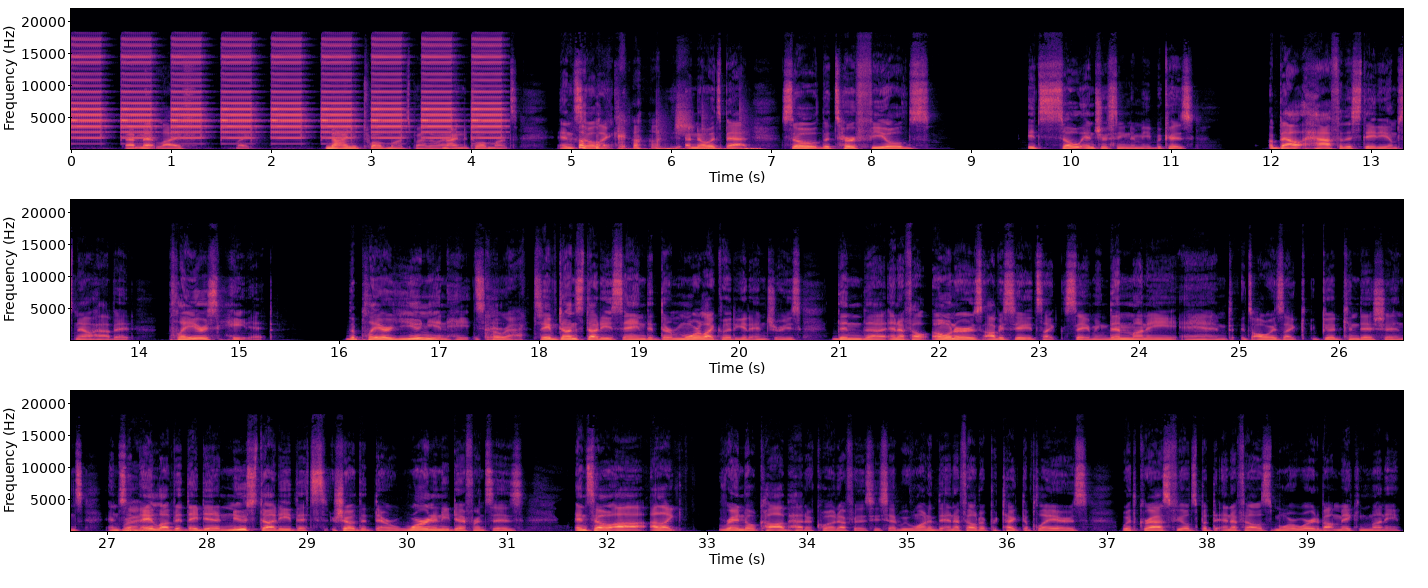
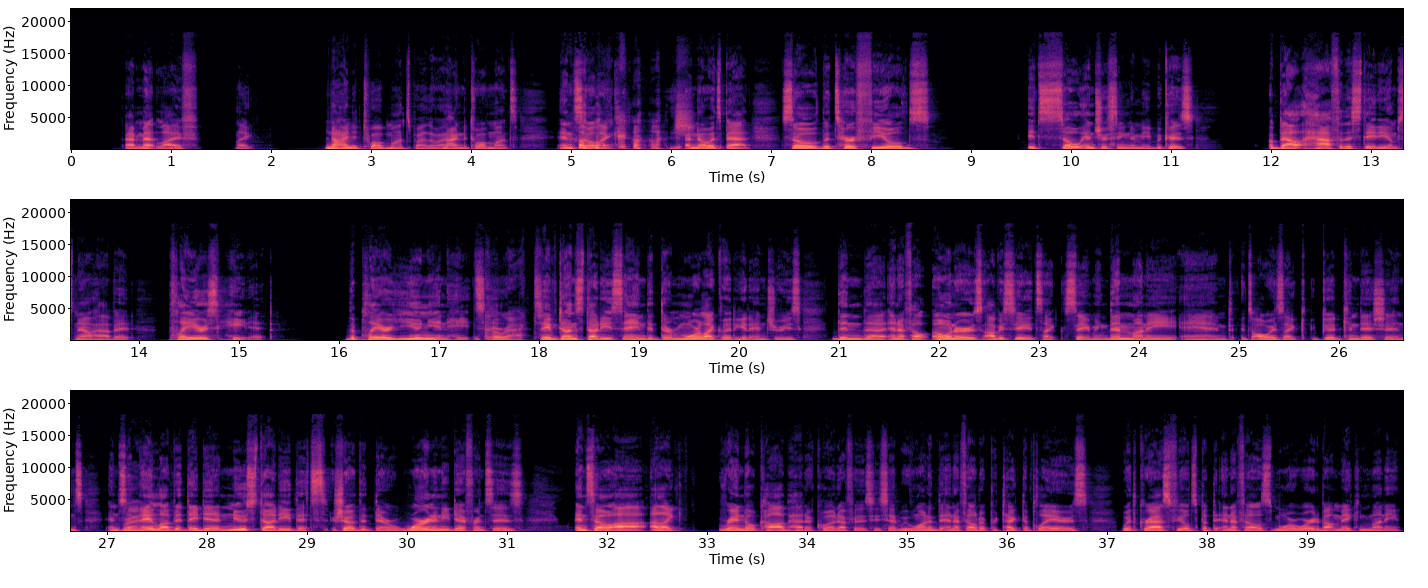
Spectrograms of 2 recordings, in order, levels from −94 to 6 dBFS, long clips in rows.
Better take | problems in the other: second | alarm; loud; until 4.5 s; peak 5 dB above the speech // footsteps; noticeable; from 5.5 to 7 s; peak 8 dB below the speech

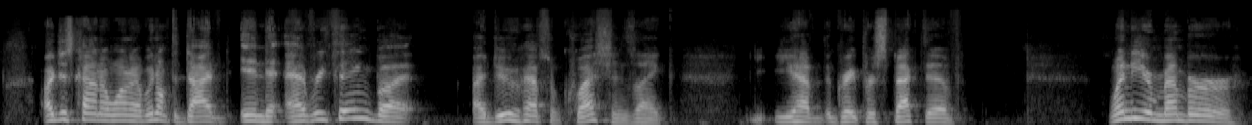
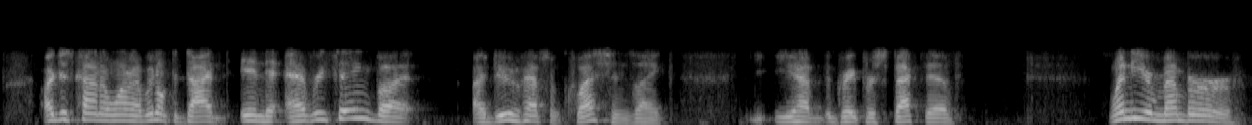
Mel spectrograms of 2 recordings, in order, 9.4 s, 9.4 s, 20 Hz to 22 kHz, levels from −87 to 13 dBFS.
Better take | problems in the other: first | garbled, watery; badly; nothing above 4 kHz; slightly in the first

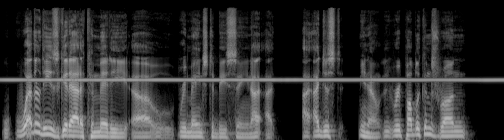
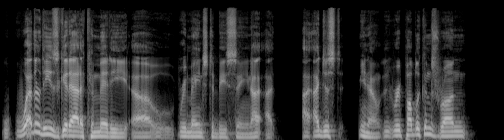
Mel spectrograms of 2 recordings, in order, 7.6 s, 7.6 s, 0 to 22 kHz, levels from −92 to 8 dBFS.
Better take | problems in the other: second | high-pitched whine; loud; throughout; 2 kHz, 7 dB below the speech

